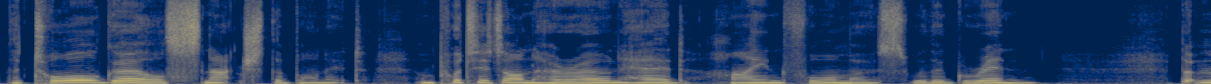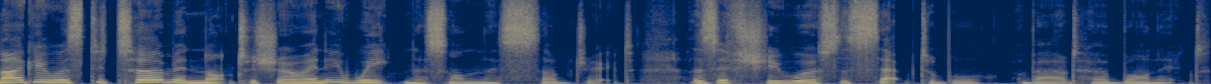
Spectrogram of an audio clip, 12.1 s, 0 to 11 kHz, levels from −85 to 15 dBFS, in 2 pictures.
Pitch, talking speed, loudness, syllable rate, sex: 225 Hz, 190 wpm, -20 LUFS, 5.2 syllables/s, female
